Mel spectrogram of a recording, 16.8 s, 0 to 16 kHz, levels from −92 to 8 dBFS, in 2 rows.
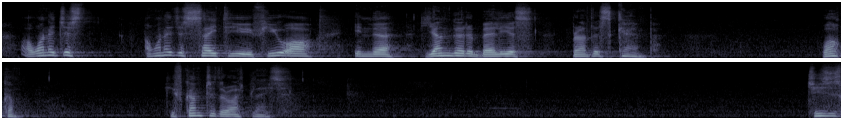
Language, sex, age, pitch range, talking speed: English, male, 50-69, 120-145 Hz, 95 wpm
